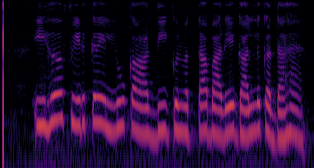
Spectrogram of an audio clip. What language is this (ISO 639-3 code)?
pan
